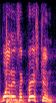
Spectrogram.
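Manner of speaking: preacher's climax. A narrator's reading. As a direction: build the question to the peak. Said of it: "he got a little louder and a little louder".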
